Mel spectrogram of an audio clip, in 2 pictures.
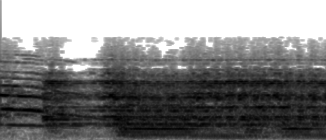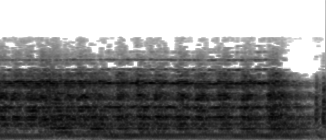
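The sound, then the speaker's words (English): A long, piercing scream from upstairs holds steady at a high pitch for about six seconds, loud and harmonically rich, then breaks off abruptly. No one speaks over it. “Screams came from upstairs here somewhere.”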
